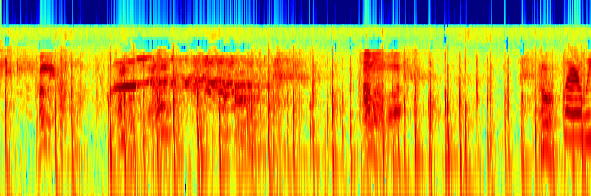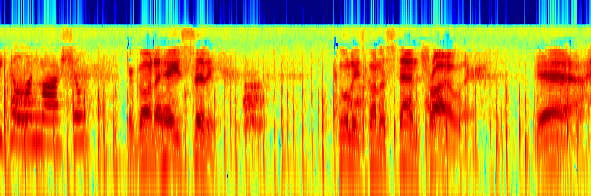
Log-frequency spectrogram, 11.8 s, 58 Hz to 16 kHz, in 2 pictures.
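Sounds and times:
horse hoof clip-clops: 0.0 - 11.8
shuffling: 0.0 - 11.8
horse whinnying: 0.4 - 3.2, 8.3 - 8.6
speech: 5.4 - 8.2, 9.3 - 11.8.

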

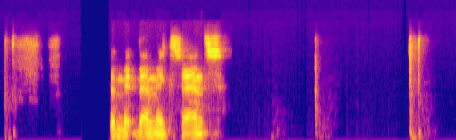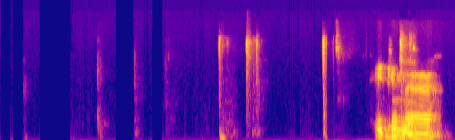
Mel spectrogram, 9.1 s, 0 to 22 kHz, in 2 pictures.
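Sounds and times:
speech: 1.1 - 2.3, 8.3 - 9.0
keyboard typing: 4.1 - 4.4, 6.7 - 7.2, 7.8 - 8.8.

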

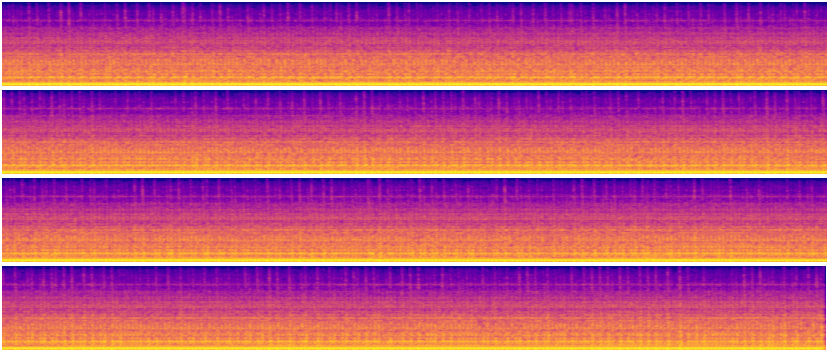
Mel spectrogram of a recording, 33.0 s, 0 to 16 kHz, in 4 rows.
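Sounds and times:
snowmobile engine idling: 0.0 - 32.9.

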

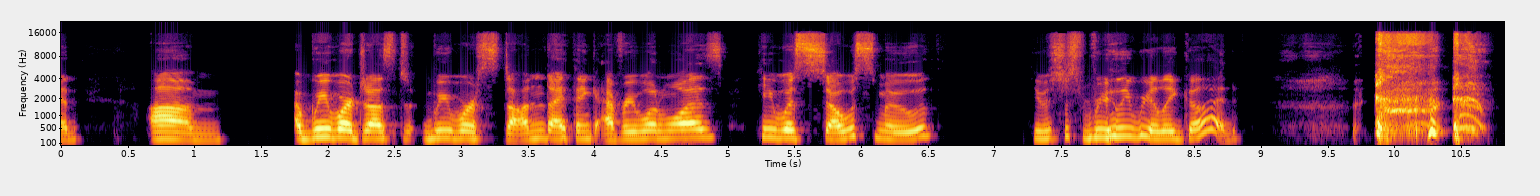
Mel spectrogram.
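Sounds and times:
speech: 0.0 - 6.6, 7.3 - 8.9
person coughing: 9.7 - 10.8.

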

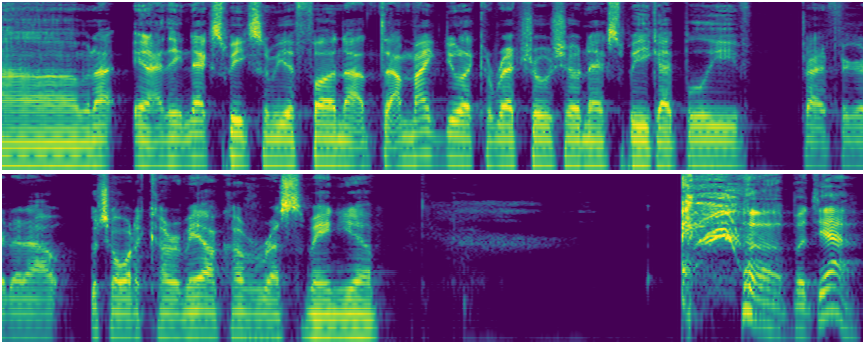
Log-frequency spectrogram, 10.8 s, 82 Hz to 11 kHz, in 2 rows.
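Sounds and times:
speech: 0.0 - 7.8, 10.0 - 10.7
person coughing from a tickle in the throat: 9.6 - 10.4.

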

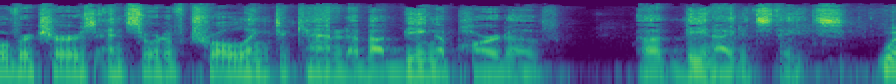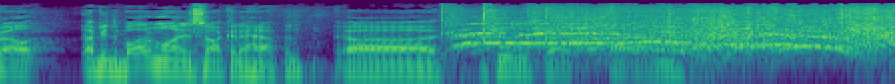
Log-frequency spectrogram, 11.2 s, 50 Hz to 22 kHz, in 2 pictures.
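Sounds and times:
speech: 0.0 - 10.2
scattered cheers: 8.3 - 11.1
audience applause: 8.4 - 11.1.

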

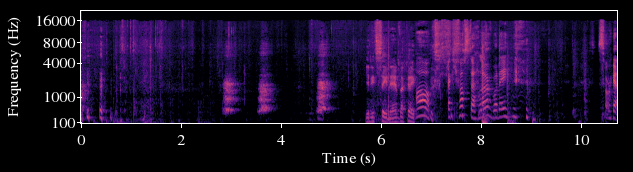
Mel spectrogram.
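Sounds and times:
speech: 0.4 - 0.6, 5.7 - 9.2, 10.5 - 10.7
dog barking: 2.8 - 4.0, 4.7 - 5.2.

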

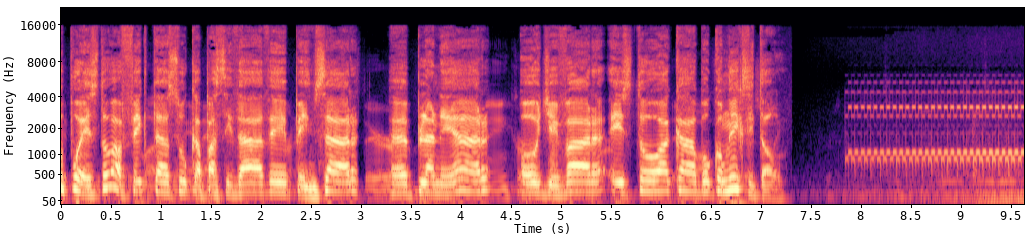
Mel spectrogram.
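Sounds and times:
speech: 0.0 - 7.3
telephone bell ringing: 7.8 - 9.6.

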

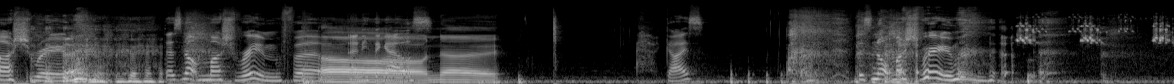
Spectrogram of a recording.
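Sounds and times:
speech: 0.0 - 5.1, 6.7 - 7.1, 7.9 - 11.1
laughter: 0.4 - 1.7, 7.9 - 10.7
cricket chirping: 10.1 - 11.7.

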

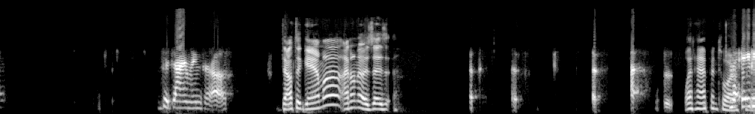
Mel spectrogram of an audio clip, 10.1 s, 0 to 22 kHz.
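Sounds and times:
speech: 2.2 - 3.2, 3.8 - 5.4, 8.9 - 10.0
woman burping: 6.3 - 7.0, 7.9 - 8.9.

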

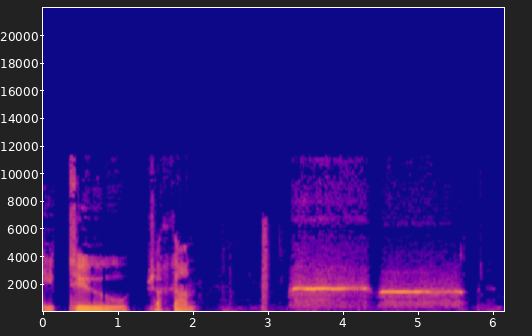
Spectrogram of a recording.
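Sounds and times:
speech: 0.4 - 2.1
person whistling two long steady notes: 3.3 - 5.7.

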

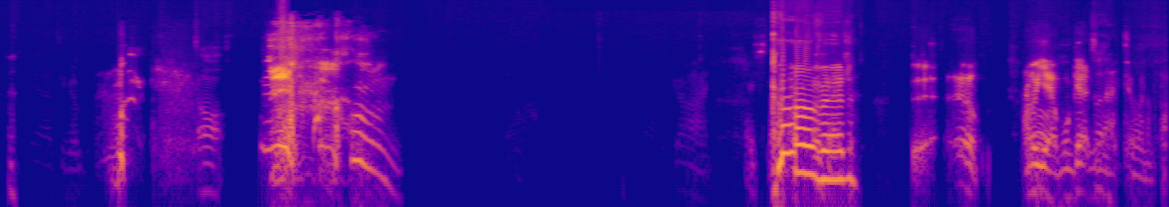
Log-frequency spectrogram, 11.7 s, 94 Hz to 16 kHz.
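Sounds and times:
harsh cough with hacking: 1.1 - 1.6, 2.7 - 4.0
speech: 2.0 - 4.1, 7.5 - 11.6.

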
